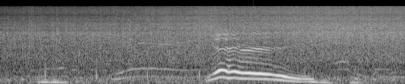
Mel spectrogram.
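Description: Fountain jets splash and spatter water close by.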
